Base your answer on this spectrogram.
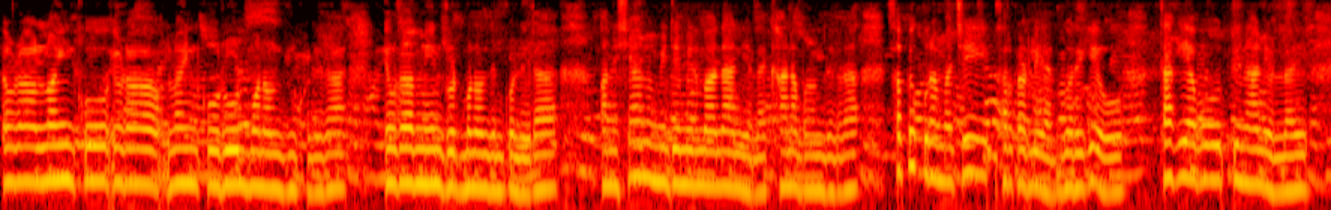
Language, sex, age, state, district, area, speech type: Nepali, female, 18-30, West Bengal, Alipurduar, urban, spontaneous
